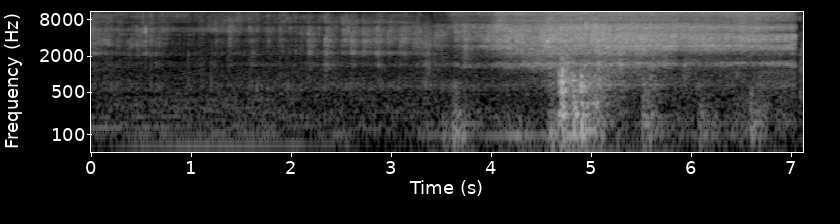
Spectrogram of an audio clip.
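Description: Onion and tomato fry in a pan, a soft sizzle that grows louder and hissier halfway through and stays steady, without any talking.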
